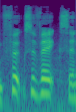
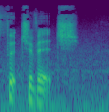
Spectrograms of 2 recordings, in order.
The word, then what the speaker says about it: Fucsovics: I had been saying Fucsovics, and it's Fucsovics.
